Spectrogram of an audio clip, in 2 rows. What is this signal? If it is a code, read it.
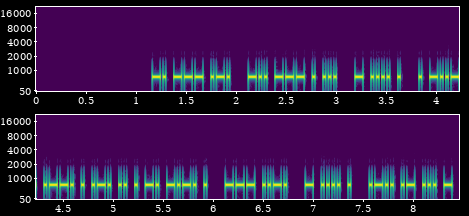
Morse code, heard as a keyed tone, about 44 wpm, 700 Hz. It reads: NOR DOES THE EXPERIENCE OF THE LAST
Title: Sentences from Top 1500 Words 45wpm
